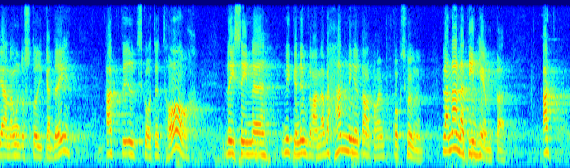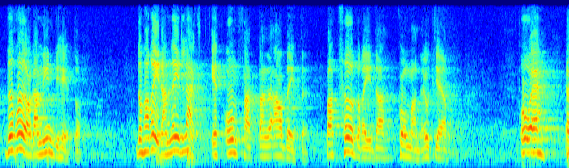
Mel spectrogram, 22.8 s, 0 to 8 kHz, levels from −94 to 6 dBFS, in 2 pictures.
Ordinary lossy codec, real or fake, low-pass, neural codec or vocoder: none; real; 7.2 kHz; none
